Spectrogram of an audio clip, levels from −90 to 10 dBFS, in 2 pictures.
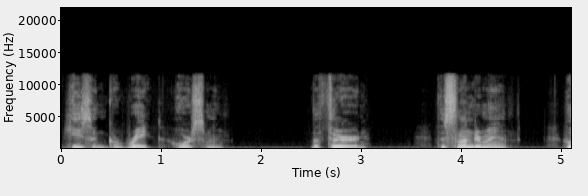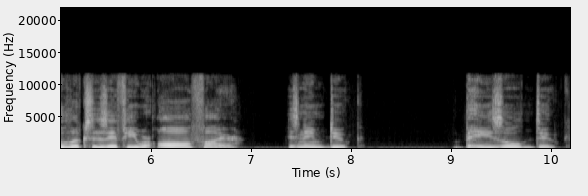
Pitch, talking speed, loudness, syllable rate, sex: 100 Hz, 130 wpm, -17 LUFS, 4.4 syllables/s, male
